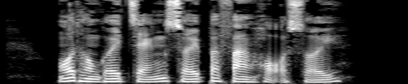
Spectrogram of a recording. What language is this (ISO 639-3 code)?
yue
